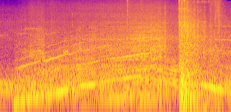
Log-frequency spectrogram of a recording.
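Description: A car engine revs hard, its pitch climbing as it speeds up.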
